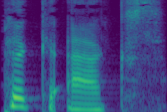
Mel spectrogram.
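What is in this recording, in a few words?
"pickax", British English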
